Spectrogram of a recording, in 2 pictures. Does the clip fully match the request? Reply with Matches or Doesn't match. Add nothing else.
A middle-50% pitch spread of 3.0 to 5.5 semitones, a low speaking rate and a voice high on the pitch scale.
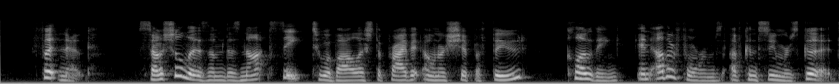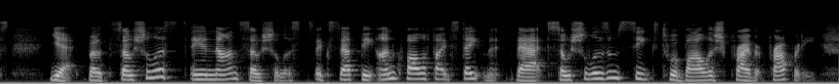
Matches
